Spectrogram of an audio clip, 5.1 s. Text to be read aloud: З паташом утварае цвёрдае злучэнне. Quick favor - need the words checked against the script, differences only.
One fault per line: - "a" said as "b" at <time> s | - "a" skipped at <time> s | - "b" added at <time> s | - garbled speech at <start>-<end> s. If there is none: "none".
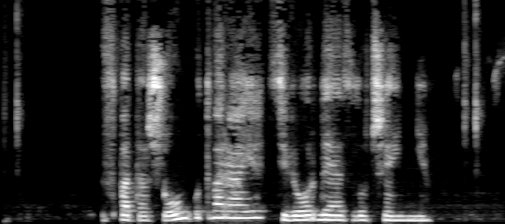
none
